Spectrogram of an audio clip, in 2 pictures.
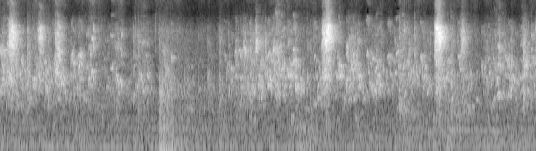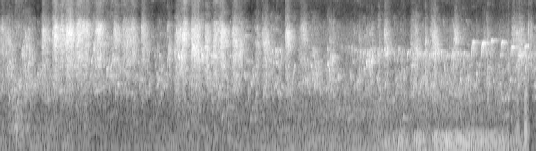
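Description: Small cage birds chirping and squawking in quick, high calls, busier and louder in the second half.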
